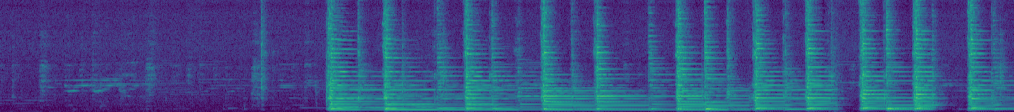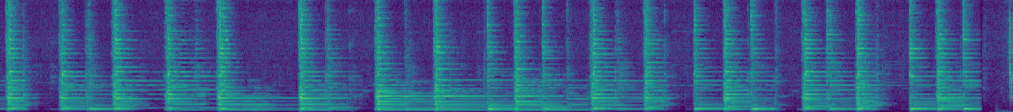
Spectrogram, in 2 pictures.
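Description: Ukulele strummed in a funky, choppy rhythm through an F–C–D minor chord progression, starting about three seconds in after a near-quiet start. The chords are cut short, with brief muted gaps between groups of strums.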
